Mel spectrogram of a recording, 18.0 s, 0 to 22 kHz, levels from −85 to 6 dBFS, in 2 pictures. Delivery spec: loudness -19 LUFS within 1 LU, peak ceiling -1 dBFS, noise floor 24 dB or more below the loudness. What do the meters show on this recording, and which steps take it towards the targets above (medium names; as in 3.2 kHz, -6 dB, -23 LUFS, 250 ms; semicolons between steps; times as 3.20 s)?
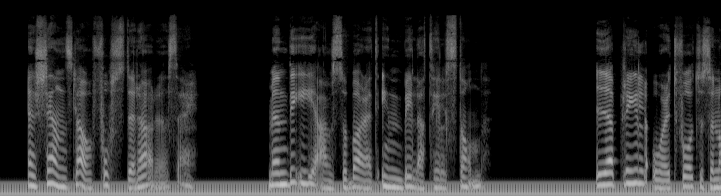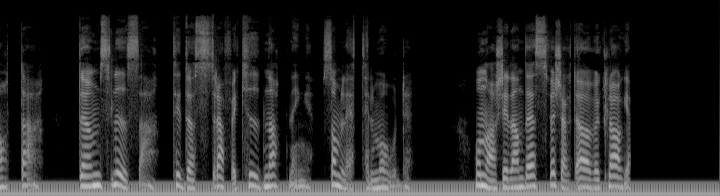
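hum 50 Hz; highest harmonic 250 Hz; hum level -27 dBFS; loudness -27.0 LUFS; peak level -10.5 dBFS; loudness target -19.0 LUFS
-> hum notches 50/100/150/200/250 Hz; trim +8 dB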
